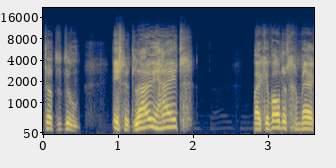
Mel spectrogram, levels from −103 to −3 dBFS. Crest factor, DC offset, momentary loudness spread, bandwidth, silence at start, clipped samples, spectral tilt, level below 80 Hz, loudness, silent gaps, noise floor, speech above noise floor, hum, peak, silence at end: 18 dB; under 0.1%; 11 LU; 12 kHz; 0 s; under 0.1%; -4.5 dB/octave; -66 dBFS; -17 LUFS; none; -76 dBFS; 59 dB; none; 0 dBFS; 0 s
